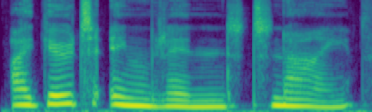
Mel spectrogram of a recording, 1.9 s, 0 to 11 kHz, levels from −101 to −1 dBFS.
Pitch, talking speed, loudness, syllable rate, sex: 205 Hz, 195 wpm, -16 LUFS, 4.1 syllables/s, female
